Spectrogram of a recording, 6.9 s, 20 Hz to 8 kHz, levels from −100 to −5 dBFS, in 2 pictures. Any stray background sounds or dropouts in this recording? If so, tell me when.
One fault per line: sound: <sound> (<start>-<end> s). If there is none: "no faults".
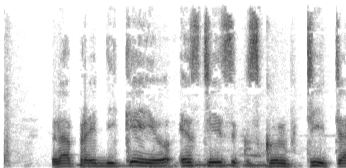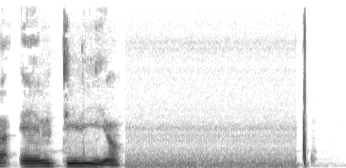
no faults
